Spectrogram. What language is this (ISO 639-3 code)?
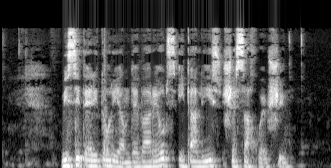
kat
